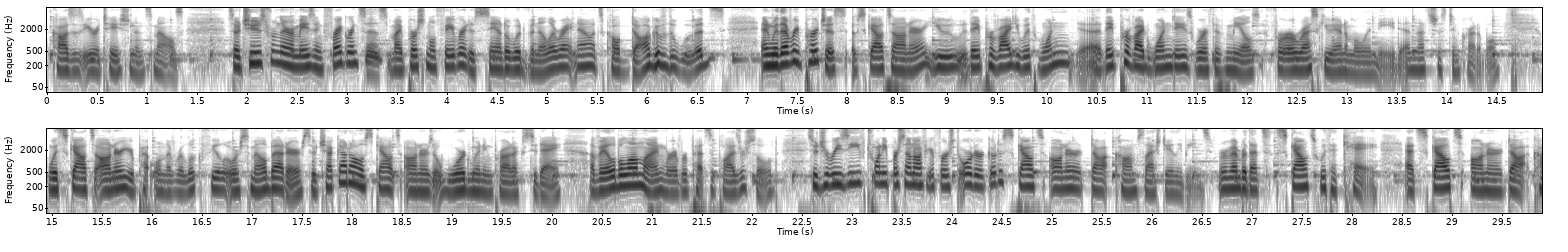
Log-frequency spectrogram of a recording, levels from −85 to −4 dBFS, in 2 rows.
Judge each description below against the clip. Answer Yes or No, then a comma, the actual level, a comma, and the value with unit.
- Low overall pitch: No, medium, 165 Hz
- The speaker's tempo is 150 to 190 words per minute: No, fast, 205 wpm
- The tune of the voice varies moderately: Yes, average, 4.8 semitones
